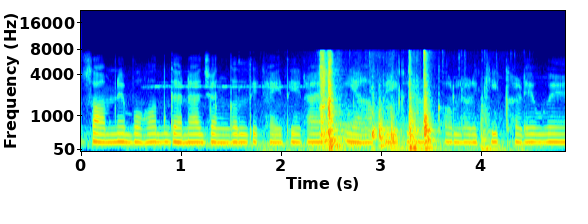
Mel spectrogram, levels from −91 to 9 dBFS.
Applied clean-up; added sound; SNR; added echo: none; Car; -2 dB; none.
